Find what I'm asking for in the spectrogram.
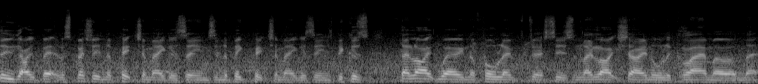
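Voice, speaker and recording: Over noticeable background noise and audible room echo, a man at a medium pitch speaks very fast with fairly even intonation. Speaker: press photographer. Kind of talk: documentary interview. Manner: loud.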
